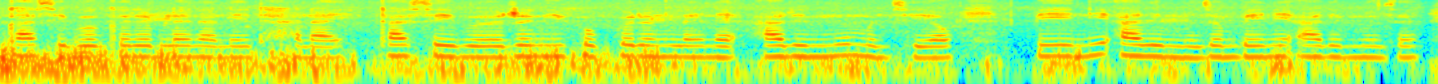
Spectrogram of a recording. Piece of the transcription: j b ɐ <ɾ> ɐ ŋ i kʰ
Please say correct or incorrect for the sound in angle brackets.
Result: correct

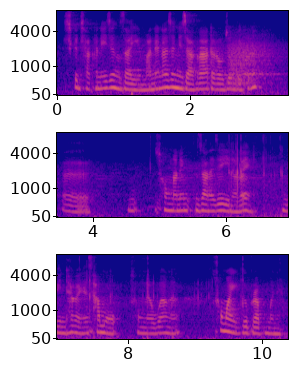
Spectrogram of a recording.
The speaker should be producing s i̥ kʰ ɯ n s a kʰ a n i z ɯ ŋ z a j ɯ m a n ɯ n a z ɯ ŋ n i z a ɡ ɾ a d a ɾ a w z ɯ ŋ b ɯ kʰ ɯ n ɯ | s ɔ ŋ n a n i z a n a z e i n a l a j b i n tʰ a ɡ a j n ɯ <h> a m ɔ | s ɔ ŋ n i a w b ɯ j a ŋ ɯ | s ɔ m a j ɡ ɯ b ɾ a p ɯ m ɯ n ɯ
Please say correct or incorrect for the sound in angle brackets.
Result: incorrect: s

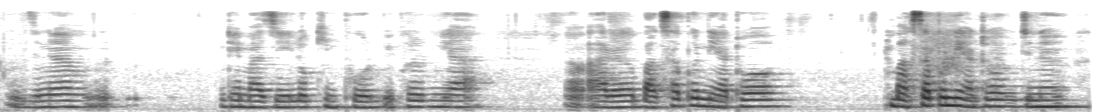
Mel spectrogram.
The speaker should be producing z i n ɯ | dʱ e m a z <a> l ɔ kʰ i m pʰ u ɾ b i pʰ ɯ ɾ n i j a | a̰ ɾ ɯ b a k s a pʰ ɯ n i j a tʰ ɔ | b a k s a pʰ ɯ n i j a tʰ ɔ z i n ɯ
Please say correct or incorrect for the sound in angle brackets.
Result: incorrect: i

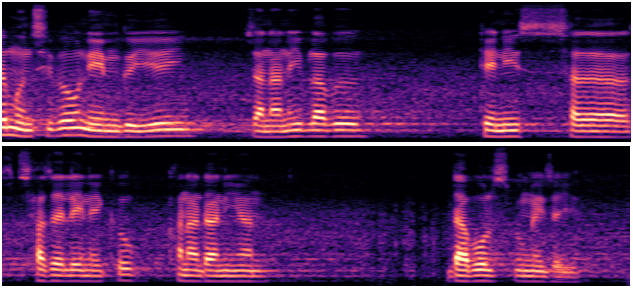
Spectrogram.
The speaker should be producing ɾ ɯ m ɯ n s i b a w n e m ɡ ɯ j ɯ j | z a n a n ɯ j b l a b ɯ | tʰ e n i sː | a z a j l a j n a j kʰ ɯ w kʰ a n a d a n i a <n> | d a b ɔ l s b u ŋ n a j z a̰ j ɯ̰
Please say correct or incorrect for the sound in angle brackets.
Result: correct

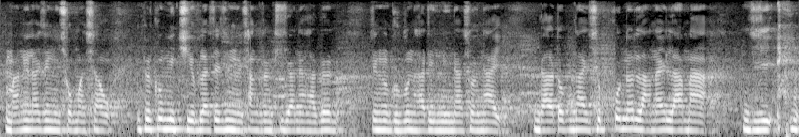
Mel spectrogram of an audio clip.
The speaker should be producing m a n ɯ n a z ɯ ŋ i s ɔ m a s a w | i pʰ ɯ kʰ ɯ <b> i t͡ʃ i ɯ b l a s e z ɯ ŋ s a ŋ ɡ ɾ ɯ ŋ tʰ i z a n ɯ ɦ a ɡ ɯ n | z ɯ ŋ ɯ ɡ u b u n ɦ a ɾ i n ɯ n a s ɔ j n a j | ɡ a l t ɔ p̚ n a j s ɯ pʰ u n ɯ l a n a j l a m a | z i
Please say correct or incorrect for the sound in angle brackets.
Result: incorrect: m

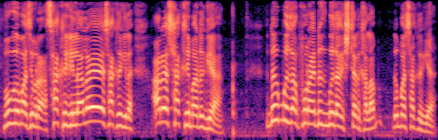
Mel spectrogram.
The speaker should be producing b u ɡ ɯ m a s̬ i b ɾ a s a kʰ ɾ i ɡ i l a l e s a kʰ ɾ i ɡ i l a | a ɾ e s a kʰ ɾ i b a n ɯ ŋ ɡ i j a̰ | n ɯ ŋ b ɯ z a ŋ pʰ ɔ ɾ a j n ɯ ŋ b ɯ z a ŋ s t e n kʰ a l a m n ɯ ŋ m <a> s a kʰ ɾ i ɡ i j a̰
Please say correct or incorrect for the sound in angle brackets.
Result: correct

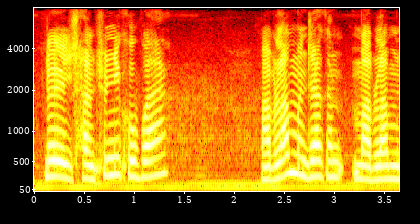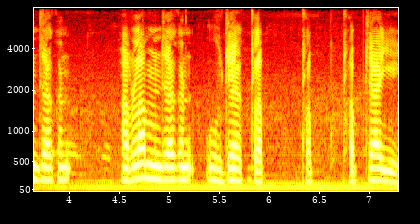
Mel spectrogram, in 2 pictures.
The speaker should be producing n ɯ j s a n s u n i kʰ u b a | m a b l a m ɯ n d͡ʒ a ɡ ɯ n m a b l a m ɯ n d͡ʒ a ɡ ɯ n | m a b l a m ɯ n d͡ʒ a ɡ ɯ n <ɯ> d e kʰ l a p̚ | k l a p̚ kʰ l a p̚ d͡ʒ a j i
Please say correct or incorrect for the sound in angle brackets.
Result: incorrect: u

